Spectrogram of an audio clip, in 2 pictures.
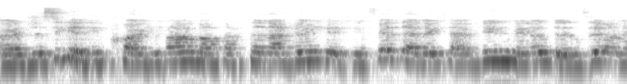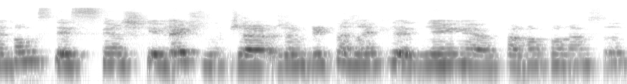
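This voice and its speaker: The delivery is fairly quick, monotone and flat in intonation, with hardly any pauses. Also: woman, fairly high pitch for a woman. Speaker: audience member, coordinator of a circular economy network. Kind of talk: conference question from audience. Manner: speaking loudly.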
